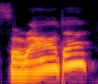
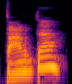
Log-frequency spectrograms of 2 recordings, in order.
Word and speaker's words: Varada: name isn't pronounced as Varada, because we all kept saying Varada Sethu, but her first name, I think she pronounces it as Varda. Hello, I'm Ncuti Gatwa. And I'm Varda Sethu from the newest season of Doctor Who.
